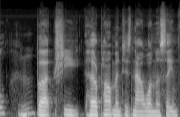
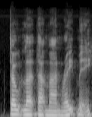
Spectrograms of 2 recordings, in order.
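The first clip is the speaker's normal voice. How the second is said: put-on pleading, begging voice. Retelling a film scene where the character begs: imitating pleading.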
